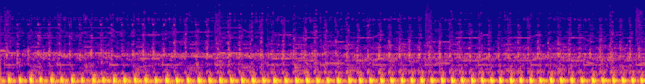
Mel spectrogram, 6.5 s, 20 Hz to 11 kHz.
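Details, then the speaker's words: Yamaha Mio bored up to 150cc with standard carb and valves, restarted to show how smooth it is: steady single-cylinder putter about three firings a second, even and knock-free; healthy idle. "biar sobat YouTube nggak denger suara halus enggaknya tolong bisa lagi di"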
